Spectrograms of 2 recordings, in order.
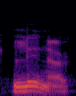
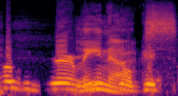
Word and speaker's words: Linux: Linux. Who was it? He's not. He's just saying. I'm not mad about that. Why are you mad about it? He's not. Well, who says he's mad about it? Linux.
